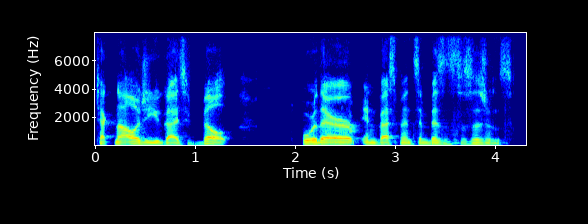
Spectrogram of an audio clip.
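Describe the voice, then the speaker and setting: Man, podcast host, low voice, casual and chatty, joking, dry close sound. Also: fairly quick, dry recording. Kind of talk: casual interview chat.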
